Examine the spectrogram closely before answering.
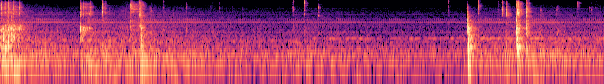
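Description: Faint computer keyboard key presses: a few scattered clicks in the first second and a half, then a quick cluster of sharper ones near the end as a command is typed and entered.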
